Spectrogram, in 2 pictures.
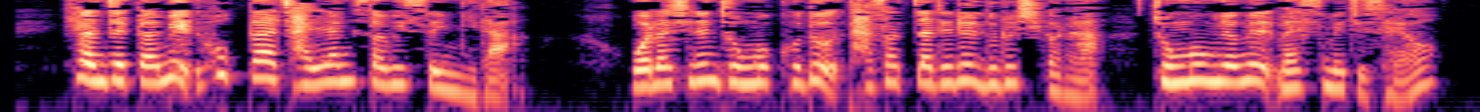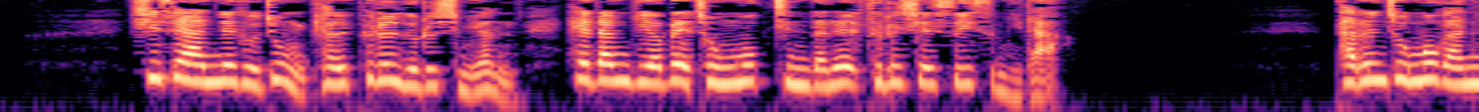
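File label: Korean, female; ARS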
